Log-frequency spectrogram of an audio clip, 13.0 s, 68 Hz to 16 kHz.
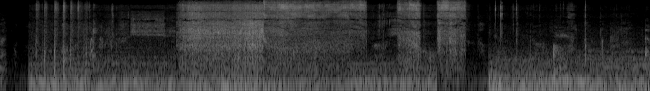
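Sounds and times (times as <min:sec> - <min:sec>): aerosol can spraying: 0:03.5 - 0:07.4, 0:08.0 - 0:09.4.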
